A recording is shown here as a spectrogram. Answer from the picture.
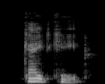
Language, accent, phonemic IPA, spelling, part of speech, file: English, Australia, /ˈɡeɪt.kiːp/, gatekeep, verb / noun, En-au-gatekeep.ogg
- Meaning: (verb) 1. To control or limit access to something 2. To limit (sometimes manipulatively, rather than directly) how much of a role another party, often a spouse, has in some task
